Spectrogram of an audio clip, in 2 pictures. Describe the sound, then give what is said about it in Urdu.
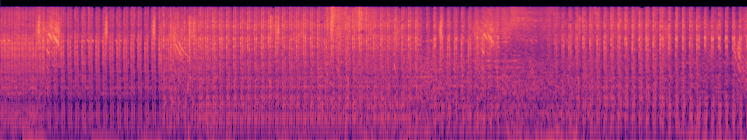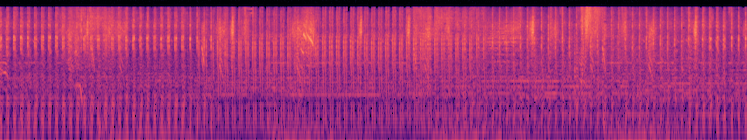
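Gunfire from fighters shooting, a dense, continuous barrage of rapid shots that stays loud and steady throughout with no clear pauses between bursts. “ساتھیوں، انہیں گولی مارو۔”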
